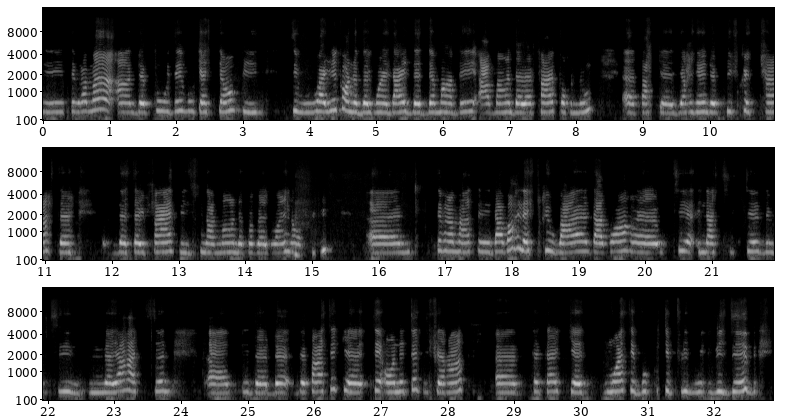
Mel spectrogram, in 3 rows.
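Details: 29-year-old woman with cerebral palsy caused by lack of oxygen at birth, who says her speech is affected, speaking French; dysarthria (cerebral palsy).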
